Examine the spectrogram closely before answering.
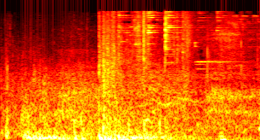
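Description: A shotgun fires a loud, booming shot.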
